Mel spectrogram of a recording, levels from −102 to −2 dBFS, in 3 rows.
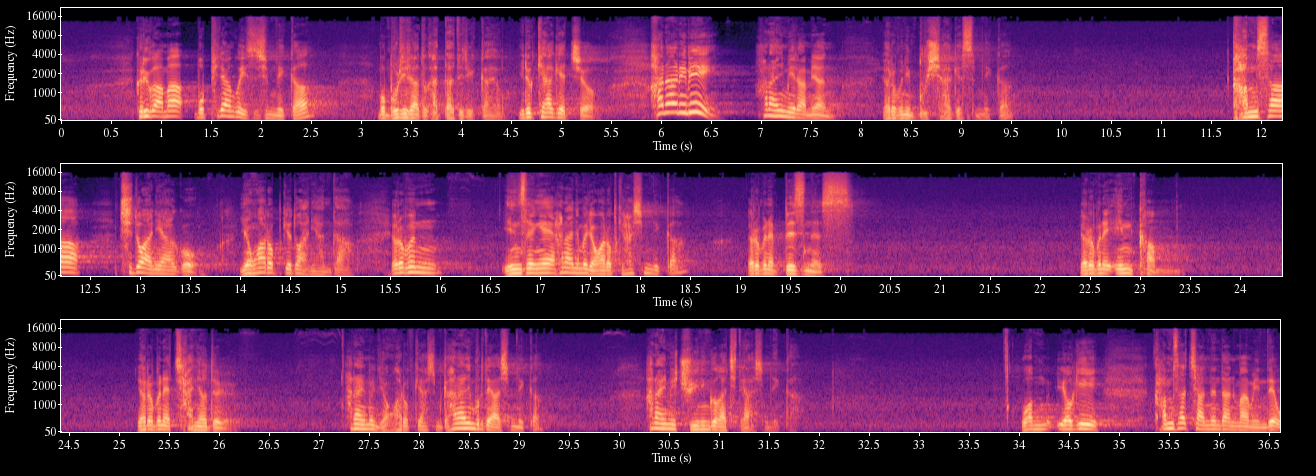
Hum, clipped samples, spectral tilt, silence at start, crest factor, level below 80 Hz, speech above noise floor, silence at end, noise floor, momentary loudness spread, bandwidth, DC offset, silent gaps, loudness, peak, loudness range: none; under 0.1%; -4.5 dB/octave; 0.6 s; 18 dB; -60 dBFS; 32 dB; 0 s; -48 dBFS; 17 LU; 16 kHz; under 0.1%; none; -16 LUFS; 0 dBFS; 5 LU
